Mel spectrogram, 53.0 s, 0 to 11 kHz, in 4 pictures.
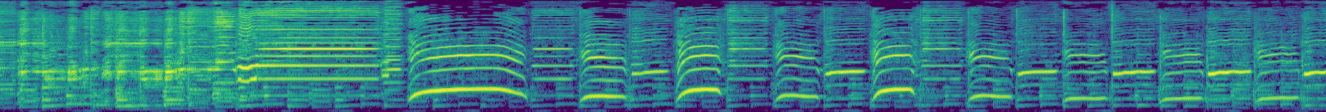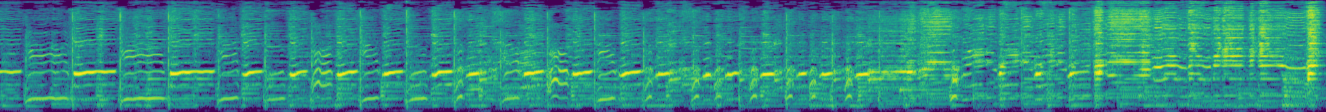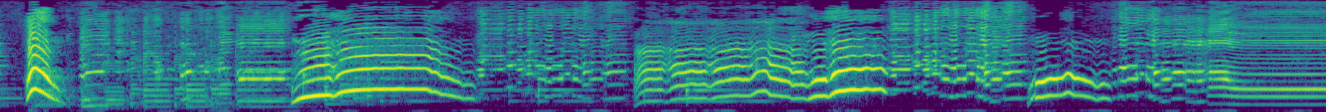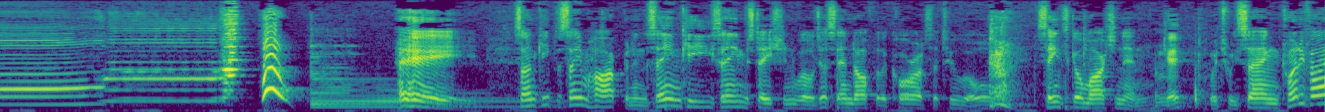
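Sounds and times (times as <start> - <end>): blues harmonica: 0.0 - 45.9
acoustic guitar: 0.0 - 50.7.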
